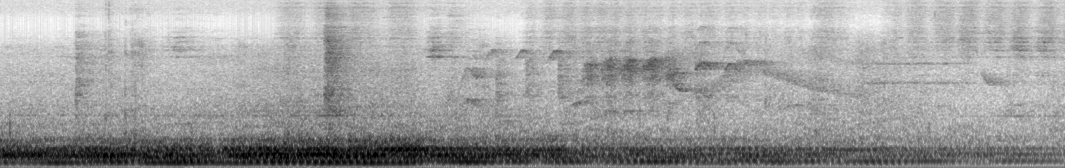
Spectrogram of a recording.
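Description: Low rumble of a passing train, loudest in the first half and slowly fading away toward the end.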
